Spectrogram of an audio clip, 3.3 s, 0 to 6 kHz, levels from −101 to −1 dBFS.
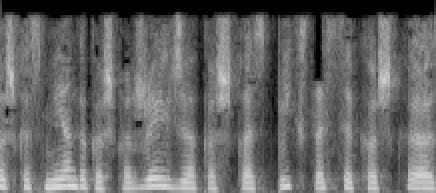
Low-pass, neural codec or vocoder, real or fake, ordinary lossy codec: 5.4 kHz; codec, 16 kHz in and 24 kHz out, 0.8 kbps, FocalCodec, streaming, 65536 codes; fake; MP3, 32 kbps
